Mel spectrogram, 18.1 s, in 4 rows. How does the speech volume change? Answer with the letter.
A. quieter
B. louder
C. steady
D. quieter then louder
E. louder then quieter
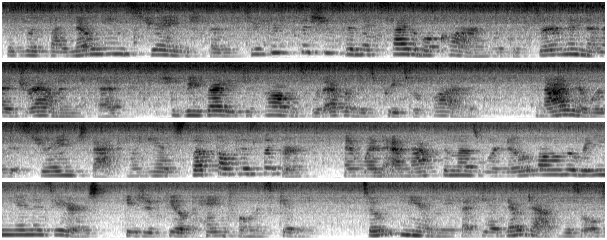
C.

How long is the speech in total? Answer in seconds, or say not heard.
18 s.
